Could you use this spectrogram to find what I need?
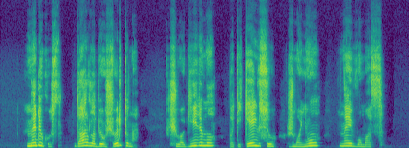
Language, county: Lithuanian, Klaipėda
